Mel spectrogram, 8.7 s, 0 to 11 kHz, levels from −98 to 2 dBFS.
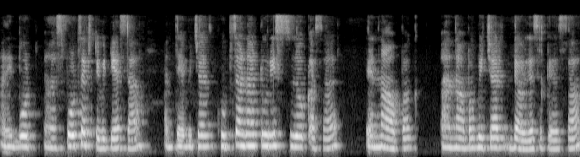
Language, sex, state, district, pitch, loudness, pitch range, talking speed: Konkani, female, Goa, North and South Goa, 215 Hz, -16 LUFS, 200-235 Hz, 145 wpm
